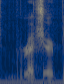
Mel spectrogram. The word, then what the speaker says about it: Brutcher: Drew Butcher, I want to say his name is Drew Butcher, but no, it's Brutcher, B-R-U-T-C-H-E-R, from South Florida.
